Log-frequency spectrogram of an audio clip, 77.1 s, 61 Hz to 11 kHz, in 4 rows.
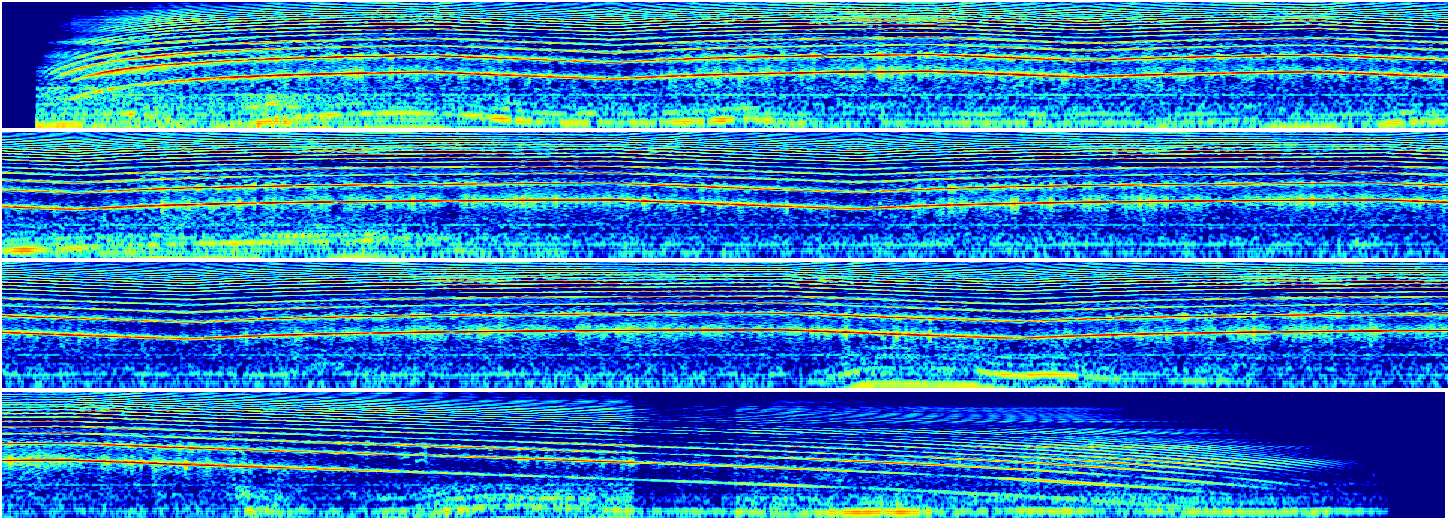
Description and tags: Hälytyssireeni paikallaan vähän kauempana, ulvova (wail). Pitkä sammuminen.
Paikka/Place: Suomi / Finland / Helsinki
Aika/Date: 09.02.1957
